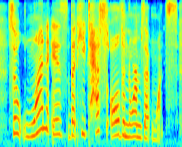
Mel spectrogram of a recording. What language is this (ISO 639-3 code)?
eng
